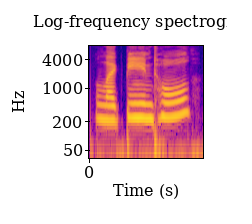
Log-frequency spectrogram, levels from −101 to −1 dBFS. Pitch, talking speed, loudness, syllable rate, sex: 240 Hz, 160 wpm, -16 LUFS, 2.9 syllables/s, female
